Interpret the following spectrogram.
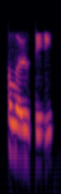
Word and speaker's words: Pelosi: now is, and I think it's Pelosi, but I need to check and make sure I'm saying it right because I just email her all the time and I never have to say her name. And she is with Concerned Women for America. thank you for joining me. Thank you for having me, and you're correct. It's Pelosi.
